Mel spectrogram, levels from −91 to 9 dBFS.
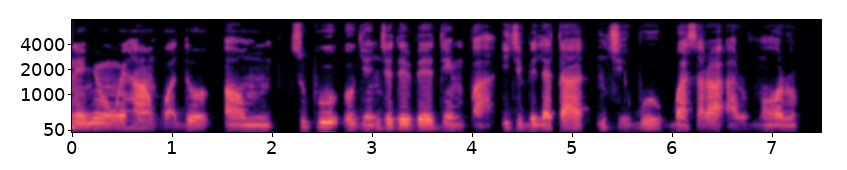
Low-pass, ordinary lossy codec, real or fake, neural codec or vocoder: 7.2 kHz; none; real; none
